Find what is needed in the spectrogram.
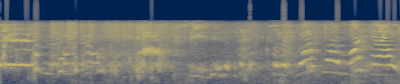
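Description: A small child's feet splashing through a shallow muddy rain puddle, with young children's high-pitched shouts and squeals throughout.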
